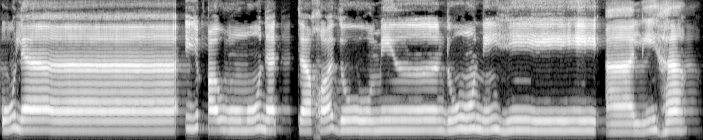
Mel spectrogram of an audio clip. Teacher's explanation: پہلے آپ نے ہا کی مد کو کھینچا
